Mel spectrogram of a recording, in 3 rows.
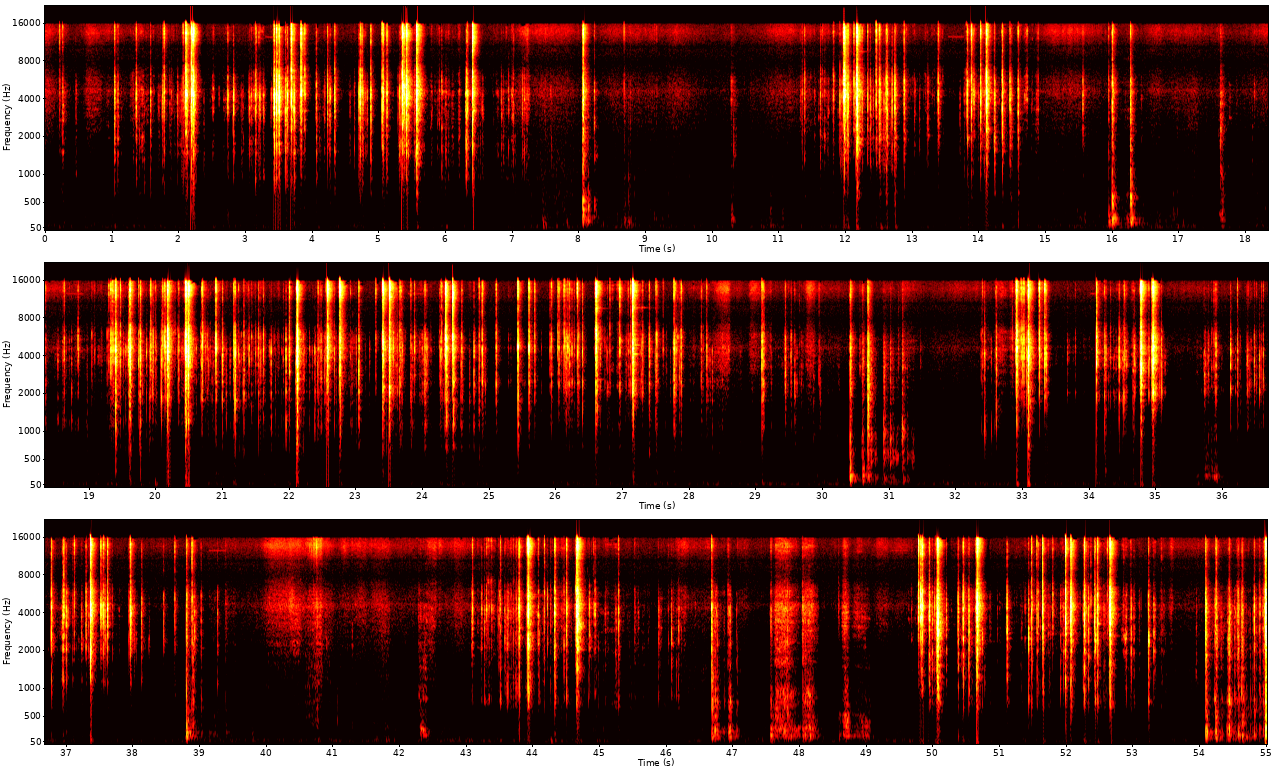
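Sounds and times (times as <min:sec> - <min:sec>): plastic toy parts clicking: 0:01.0 - 0:07.3, 0:11.3 - 0:14.9, 0:18.4 - 0:28.4, 0:32.4 - 0:39.1, 0:43.1 - 0:46.2, 0:49.7 - 0:53.5.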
